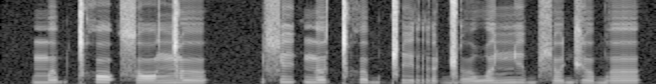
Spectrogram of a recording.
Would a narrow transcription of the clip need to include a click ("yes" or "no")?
yes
